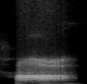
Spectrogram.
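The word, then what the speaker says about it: ה: as known or specific so the hey haydea is normally pronounced ha okay examine the following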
